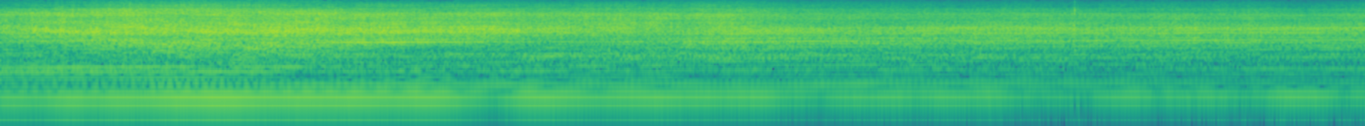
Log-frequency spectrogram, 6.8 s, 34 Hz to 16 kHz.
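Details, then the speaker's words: Old Bigfoot GoPed two-stroke after sitting over 4 years, untuned. High, buzzy drone slowly droops in pitch and never picks up cleanly; struggling to run, cause unknown. "yeah you can definitely hear that she's kind of struggling to run to not really struggling but not really running the way she should"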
